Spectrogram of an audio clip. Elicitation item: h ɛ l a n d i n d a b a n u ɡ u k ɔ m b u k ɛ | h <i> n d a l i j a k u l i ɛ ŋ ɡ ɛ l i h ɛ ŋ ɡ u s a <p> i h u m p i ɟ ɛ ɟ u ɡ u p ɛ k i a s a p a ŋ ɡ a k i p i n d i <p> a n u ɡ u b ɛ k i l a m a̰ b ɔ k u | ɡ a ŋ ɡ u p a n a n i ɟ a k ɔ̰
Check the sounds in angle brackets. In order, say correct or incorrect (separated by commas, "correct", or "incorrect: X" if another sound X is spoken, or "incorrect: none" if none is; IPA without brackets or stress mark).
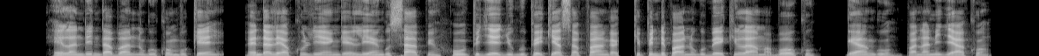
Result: incorrect: ɛ, correct, correct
